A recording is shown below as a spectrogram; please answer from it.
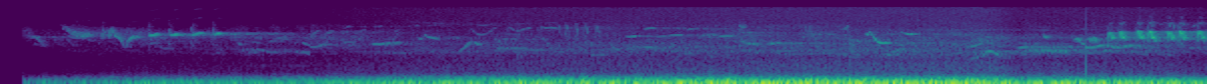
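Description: Several birds chirping and whistling over a loud, steady low rumble that fades in and swells over the first few seconds.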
